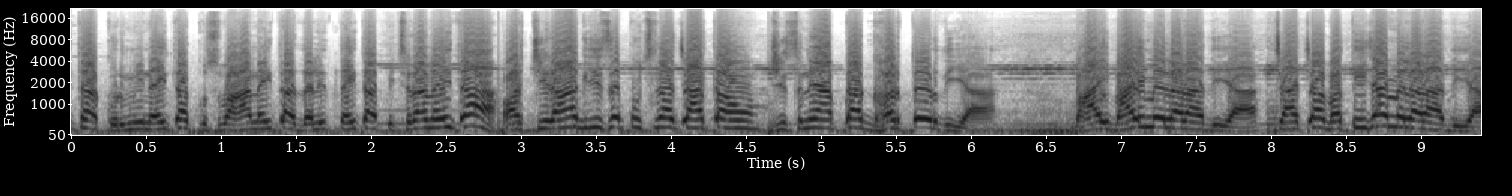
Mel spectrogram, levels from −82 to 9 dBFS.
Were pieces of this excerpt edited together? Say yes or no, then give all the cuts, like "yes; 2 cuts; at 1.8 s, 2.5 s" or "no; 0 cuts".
yes; 3 cuts; at 2.9 s, 4.7 s, 8.0 s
